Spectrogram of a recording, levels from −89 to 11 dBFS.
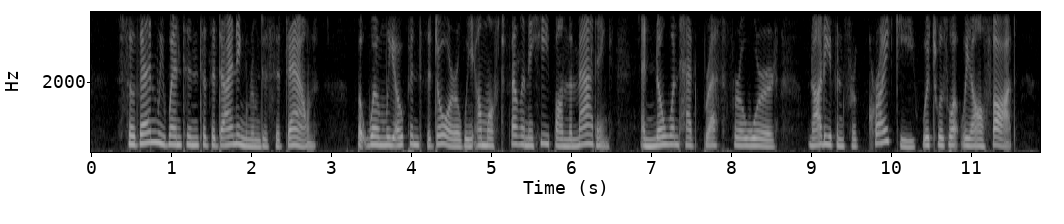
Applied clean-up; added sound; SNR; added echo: none; none; none; none.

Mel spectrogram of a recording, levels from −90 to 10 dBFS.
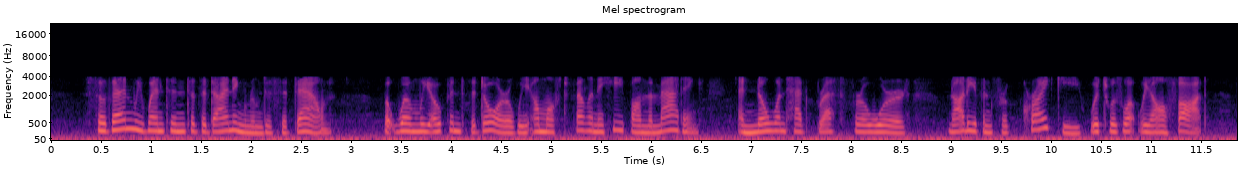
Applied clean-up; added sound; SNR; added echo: none; Boat, Water vehicle; 9 dB; none.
